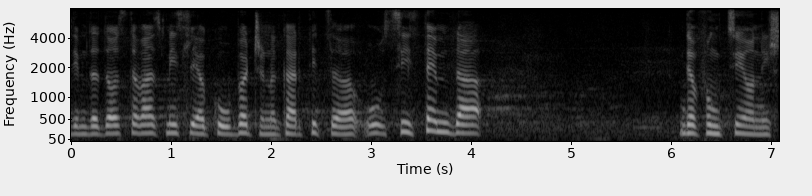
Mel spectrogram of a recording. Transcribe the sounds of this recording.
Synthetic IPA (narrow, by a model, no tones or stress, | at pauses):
d̪imd̪ad̪o̞st̪aʋaːsmisliakoubat͡ʃenakaɾt̪it̪sausist̪eːmd̪a | d̪afuŋk̚t̪sio̞niʃ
